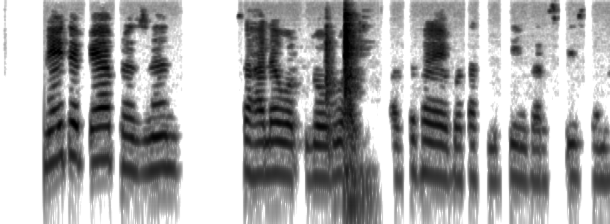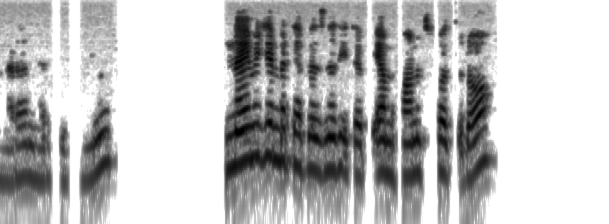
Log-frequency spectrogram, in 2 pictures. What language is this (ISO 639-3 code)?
tir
